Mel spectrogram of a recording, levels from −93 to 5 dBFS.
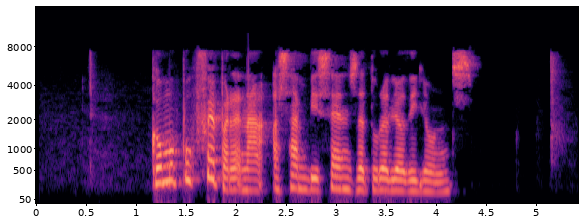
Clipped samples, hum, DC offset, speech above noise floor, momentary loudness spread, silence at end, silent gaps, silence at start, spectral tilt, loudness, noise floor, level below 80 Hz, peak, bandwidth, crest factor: under 0.1%; none; under 0.1%; 56 dB; 7 LU; 0.25 s; none; 1.15 s; -3 dB/octave; -19 LUFS; -75 dBFS; -66 dBFS; 0 dBFS; 8 kHz; 20 dB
